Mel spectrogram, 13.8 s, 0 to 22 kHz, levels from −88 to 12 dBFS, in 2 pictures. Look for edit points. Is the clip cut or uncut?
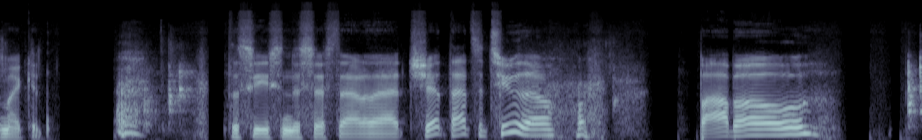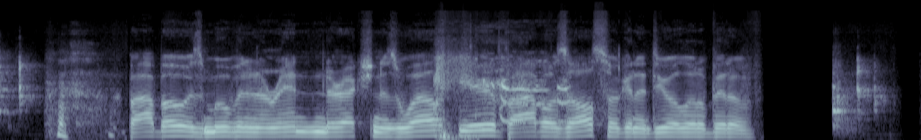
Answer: cut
